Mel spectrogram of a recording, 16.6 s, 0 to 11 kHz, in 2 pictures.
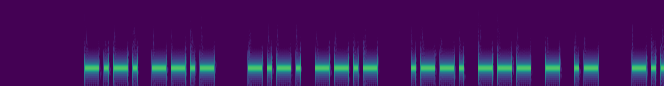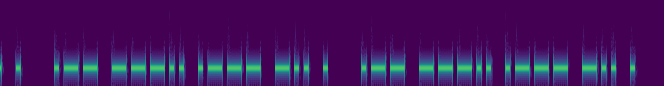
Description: Morse code, heard as a keyed tone, about 20 wpm, 700 Hz. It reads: CQ CQ POTA DE W8JDE W8JDE
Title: POTA QSO Practice - 20wpm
